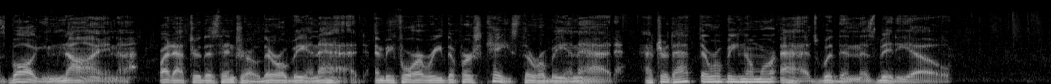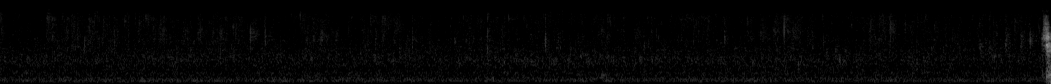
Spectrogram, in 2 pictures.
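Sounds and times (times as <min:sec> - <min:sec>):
drops ticking: 0:00.0 - 0:09.5
faint steady rain: 0:00.0 - 0:21.0.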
